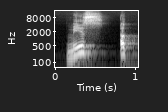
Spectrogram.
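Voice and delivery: Mis- then ek pulled apart; split slow demo. Shown as a demonstration. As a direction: break misk into two slow pieces. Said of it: "Kalau lambat". (dipisah pelan)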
